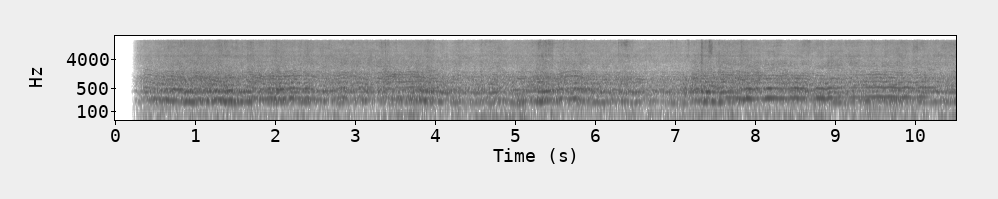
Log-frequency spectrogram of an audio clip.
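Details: Carniolan honey bees, Kranjska sivka, foraging on pasture: a dense steady buzzing of many wings, low hums layered around overlapping drifting tones, with brief faint ticks and no other animals standing out.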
